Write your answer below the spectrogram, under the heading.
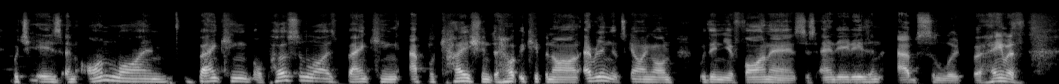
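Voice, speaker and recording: A man with an Australian accent and medium pitch talks at a moderate pace, the sound dry and close with no echo. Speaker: crypto podcast host. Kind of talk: podcast interview.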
